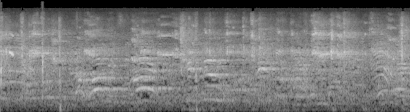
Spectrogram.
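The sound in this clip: Basketball dribbling on a court during a high school game. Bounces thud through a steady wash of crowd noise, and voices are present throughout.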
